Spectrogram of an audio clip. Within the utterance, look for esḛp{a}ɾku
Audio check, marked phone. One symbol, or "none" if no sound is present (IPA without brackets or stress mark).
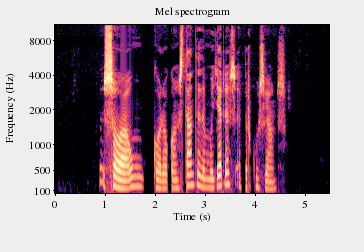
e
